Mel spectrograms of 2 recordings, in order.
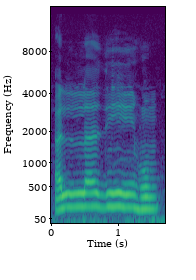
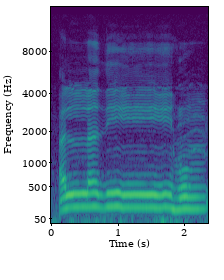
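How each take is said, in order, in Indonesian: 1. Vokal panjang itu ditahan satu ketukan. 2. Vokal panjang itu ditarik terlalu panjang. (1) "Ini satu ayunan" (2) "terlalu panjang"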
